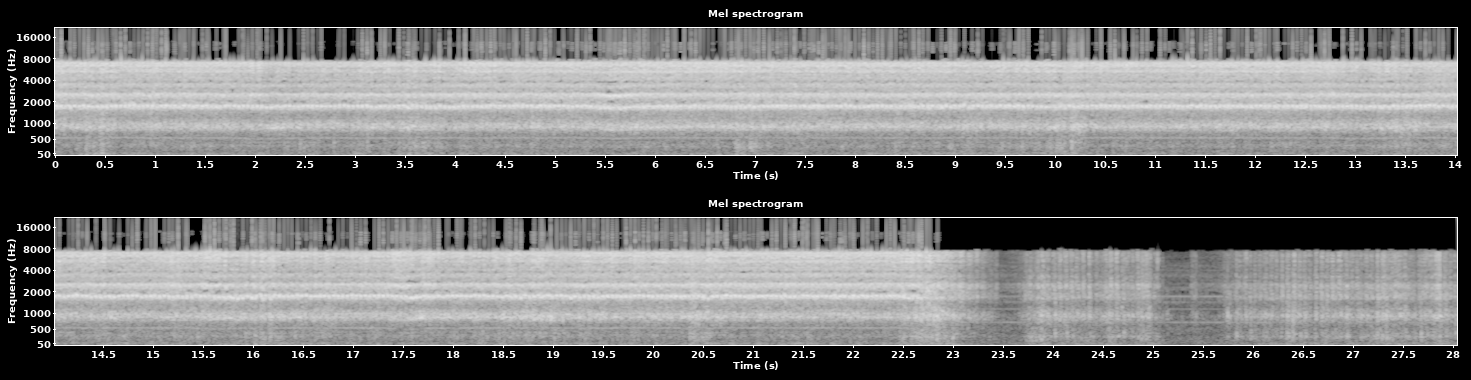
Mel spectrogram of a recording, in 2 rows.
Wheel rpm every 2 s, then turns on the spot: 230, 230, 230, 230, 230, 230, 230, 230, 230, 230, 230, 100, 30, 50.
26-28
